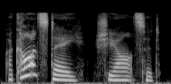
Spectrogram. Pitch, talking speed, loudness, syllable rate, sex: 245 Hz, 175 wpm, -17 LUFS, 4.8 syllables/s, female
